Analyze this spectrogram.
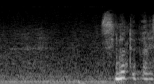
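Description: A second teenage girl answers in a soft voice.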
